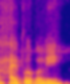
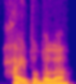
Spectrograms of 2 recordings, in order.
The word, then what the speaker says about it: hyperbola: That sounds like that sounds like the word in English. That's uh what's it? Hyperboly. That's when like you're exaggerating. Yeah, it does sound like a hyperbole, but it's hyperbola.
